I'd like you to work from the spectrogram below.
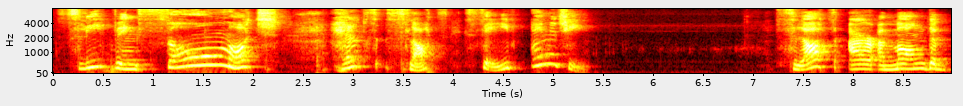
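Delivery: slow, deliberate storybook reading; picture-book read-aloud. A narrator's reading. Reading sloth facts to children, slow storybook voice. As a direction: read slowly to young children, weighting key words.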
